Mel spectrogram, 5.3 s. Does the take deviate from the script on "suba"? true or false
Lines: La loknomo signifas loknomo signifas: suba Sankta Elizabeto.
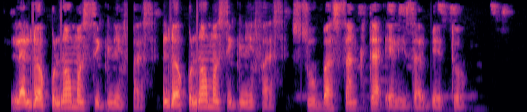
false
